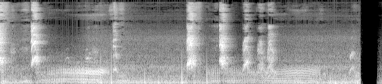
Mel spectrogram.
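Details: A Cavalier King Charles Spaniel puppy on her first night home, being introduced to a crate, whimpers in long, wavering whines broken by sharp yips.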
